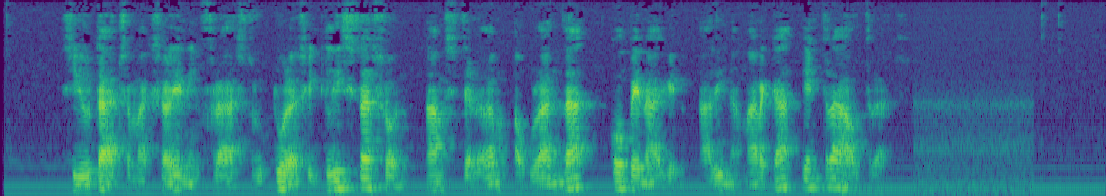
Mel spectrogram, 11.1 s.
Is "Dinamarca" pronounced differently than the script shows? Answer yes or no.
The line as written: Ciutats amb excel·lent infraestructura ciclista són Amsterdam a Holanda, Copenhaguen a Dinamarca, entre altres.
no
